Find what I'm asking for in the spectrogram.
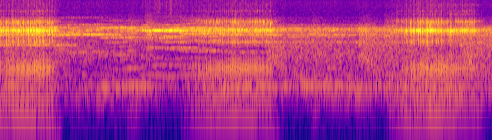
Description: i could make a whole move with my dad snoring lol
